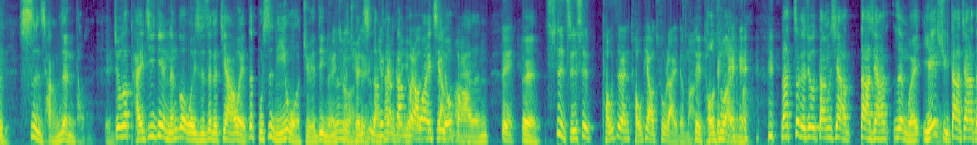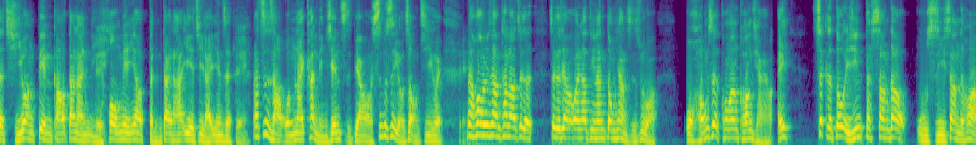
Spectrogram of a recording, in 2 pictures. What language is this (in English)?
Chinese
